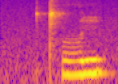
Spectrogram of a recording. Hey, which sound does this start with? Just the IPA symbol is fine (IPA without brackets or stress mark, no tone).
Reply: tʰ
